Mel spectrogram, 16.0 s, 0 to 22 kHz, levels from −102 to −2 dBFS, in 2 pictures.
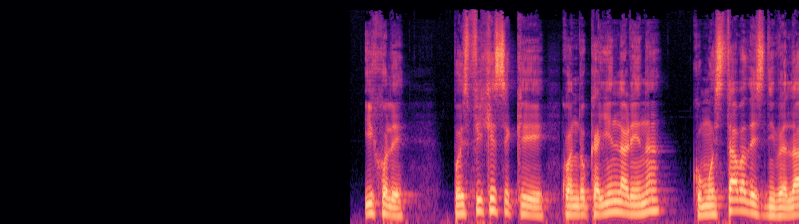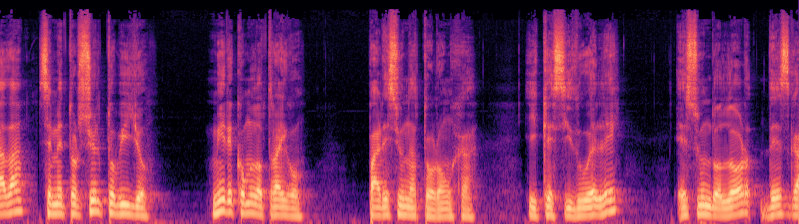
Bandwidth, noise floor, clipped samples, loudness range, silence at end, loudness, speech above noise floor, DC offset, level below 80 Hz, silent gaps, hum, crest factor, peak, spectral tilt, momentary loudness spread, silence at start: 19 kHz; under -90 dBFS; under 0.1%; 6 LU; 0 s; -15 LUFS; over 76 dB; under 0.1%; -46 dBFS; none; none; 16 dB; 0 dBFS; -5 dB/octave; 10 LU; 3.65 s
